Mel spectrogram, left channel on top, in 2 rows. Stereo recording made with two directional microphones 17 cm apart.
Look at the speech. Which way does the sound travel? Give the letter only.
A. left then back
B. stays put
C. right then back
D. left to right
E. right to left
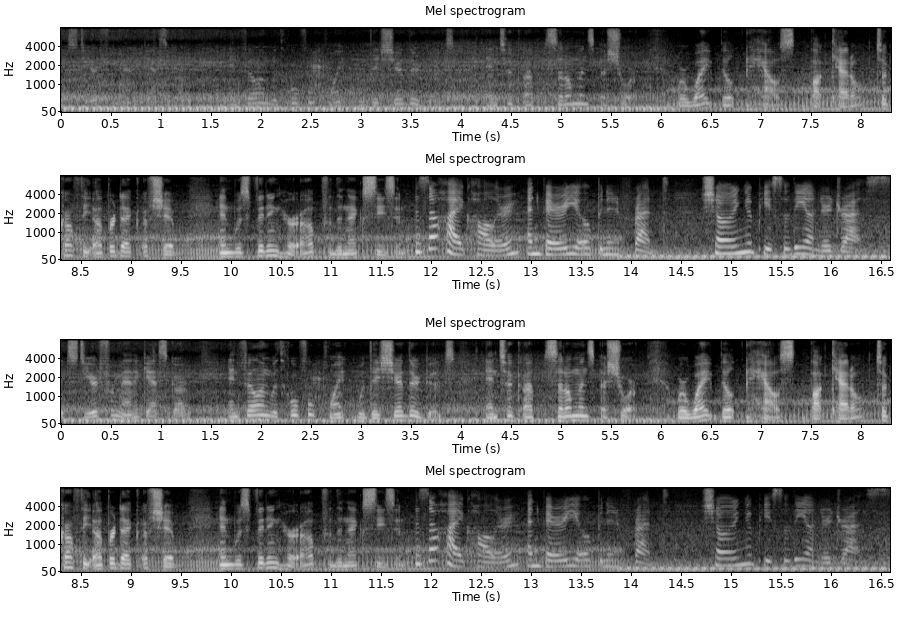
E.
